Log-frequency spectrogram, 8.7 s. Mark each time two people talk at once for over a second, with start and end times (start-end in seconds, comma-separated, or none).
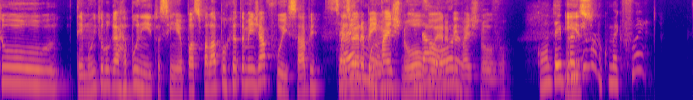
4.0-5.9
